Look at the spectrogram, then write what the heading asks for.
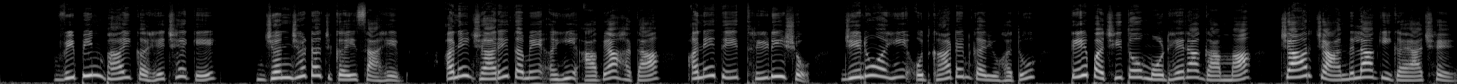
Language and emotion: Gujarati, neutral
